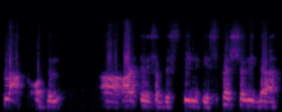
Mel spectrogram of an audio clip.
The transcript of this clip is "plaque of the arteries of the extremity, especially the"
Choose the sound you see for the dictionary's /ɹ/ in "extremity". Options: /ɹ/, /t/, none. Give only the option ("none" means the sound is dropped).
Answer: none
